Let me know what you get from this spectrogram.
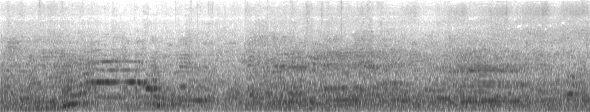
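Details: Several giant cattle gathered together, one giving a rising, harmonic moo early on, then further overlapping bellows through the rest. Steady murmur of people talking fills the background.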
